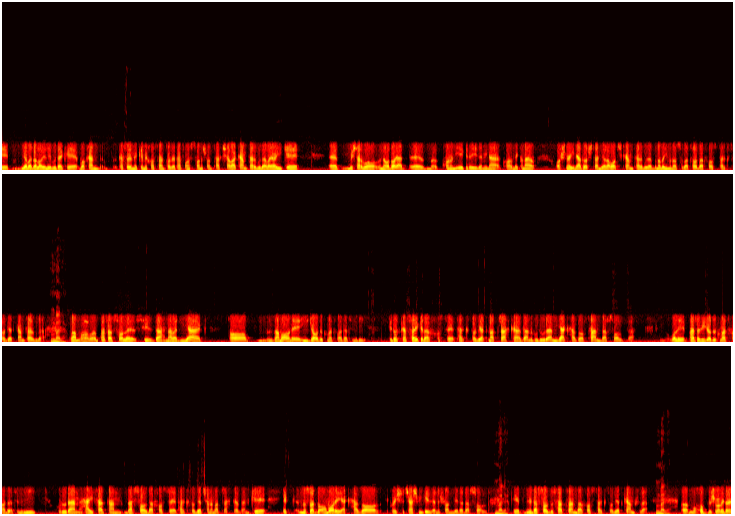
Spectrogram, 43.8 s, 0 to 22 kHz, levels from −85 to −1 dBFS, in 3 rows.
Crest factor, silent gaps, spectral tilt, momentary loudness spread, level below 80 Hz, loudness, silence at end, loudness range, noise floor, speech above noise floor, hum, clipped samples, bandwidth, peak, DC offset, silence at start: 20 dB; none; -7.5 dB/octave; 10 LU; -64 dBFS; -30 LUFS; 0 s; 3 LU; -57 dBFS; 28 dB; none; under 0.1%; 6.6 kHz; -10 dBFS; under 0.1%; 0 s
